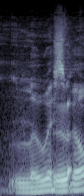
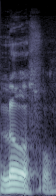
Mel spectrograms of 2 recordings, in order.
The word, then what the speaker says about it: Louisville: bourbon so I'm sorry Lewisville Louisville okay all right yeah now it's not Louisville it's not Kentucky but it's Louisville Louisville Louisville yeah yeah you can't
